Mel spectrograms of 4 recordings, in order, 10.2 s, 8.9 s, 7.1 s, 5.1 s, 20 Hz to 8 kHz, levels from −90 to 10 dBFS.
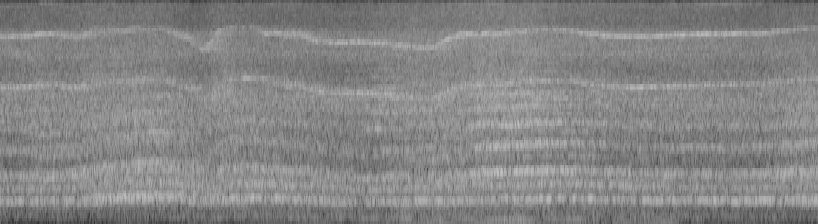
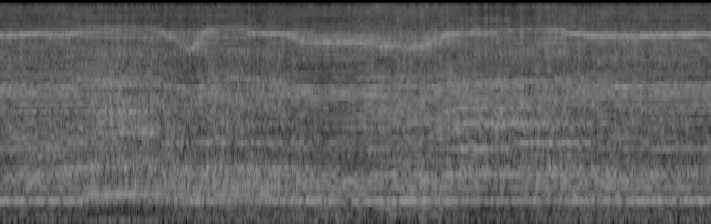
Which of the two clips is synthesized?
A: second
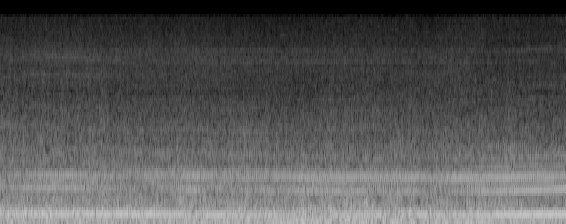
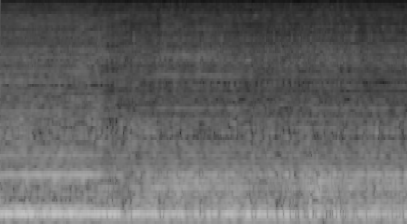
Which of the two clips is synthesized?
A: second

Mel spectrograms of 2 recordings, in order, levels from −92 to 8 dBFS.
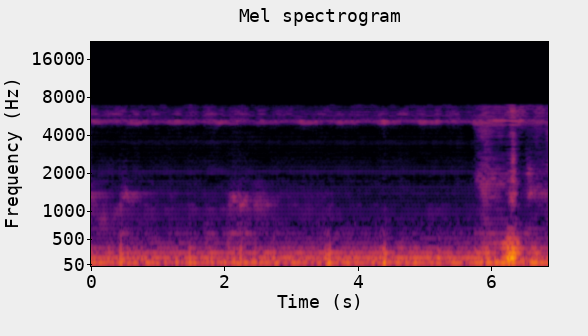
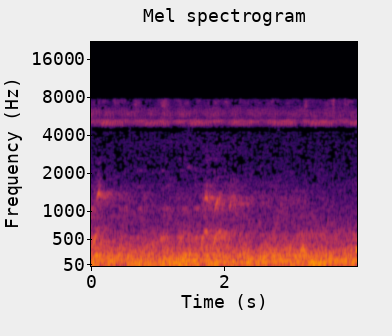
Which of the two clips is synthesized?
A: first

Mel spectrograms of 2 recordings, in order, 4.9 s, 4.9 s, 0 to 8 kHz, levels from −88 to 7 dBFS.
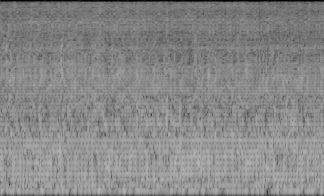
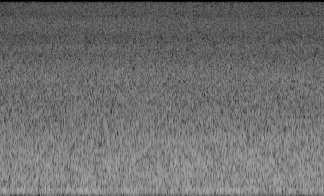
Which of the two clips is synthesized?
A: first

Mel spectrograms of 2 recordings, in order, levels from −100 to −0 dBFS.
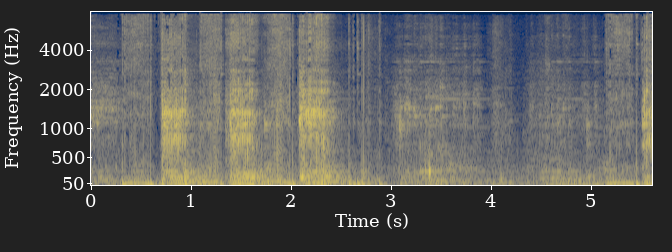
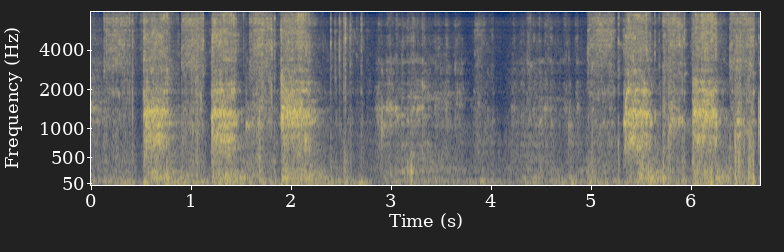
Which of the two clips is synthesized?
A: second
